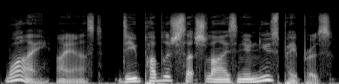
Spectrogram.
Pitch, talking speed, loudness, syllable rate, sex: 125 Hz, 195 wpm, -16 LUFS, 4.9 syllables/s, male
